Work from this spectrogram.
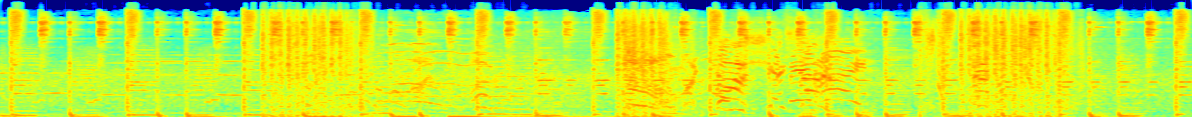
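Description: Gunfire in GTA V Online during a mission with a double headshot, rapid bursts of shots and impacts mixed with loud game music and voices.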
